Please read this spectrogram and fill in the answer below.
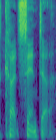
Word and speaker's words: Kutsinta: it looks like it says Kutsinta. Yes, you're not wrong. Yeah, but Kachinta sounds cooler.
